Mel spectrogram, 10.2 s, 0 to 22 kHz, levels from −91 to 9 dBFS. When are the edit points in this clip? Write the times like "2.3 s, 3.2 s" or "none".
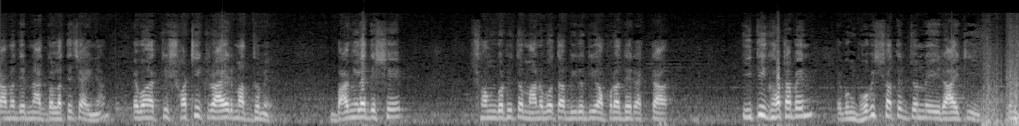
1.2 s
